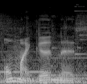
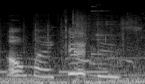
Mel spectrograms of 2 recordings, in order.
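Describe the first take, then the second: First: It is said in a flat, bored tone. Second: It is said in an excited, ecstatic tone.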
